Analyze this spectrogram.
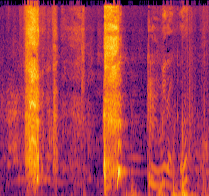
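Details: Cough from a person who says they are ill and their voice may be hoarse: two harsh, forceful coughs, then a few spoken words in a slightly rough voice.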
